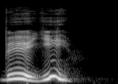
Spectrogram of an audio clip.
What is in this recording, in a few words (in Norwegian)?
"bøji", hemsedalsmaalet tale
